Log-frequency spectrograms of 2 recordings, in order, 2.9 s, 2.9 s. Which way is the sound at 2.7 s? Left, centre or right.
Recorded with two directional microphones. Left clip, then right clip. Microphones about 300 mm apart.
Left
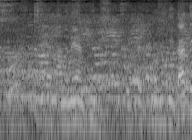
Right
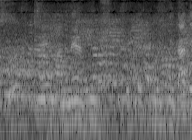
Left.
